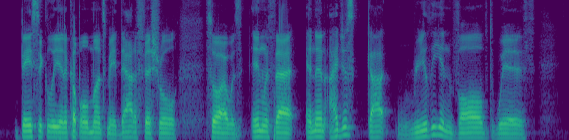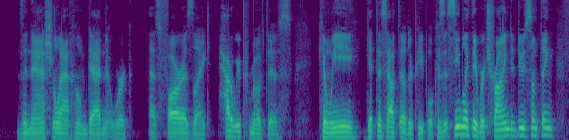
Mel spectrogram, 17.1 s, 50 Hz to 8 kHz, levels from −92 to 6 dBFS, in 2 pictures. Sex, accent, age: male, American, 30-49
